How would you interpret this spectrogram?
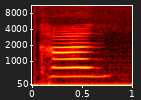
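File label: "kan", Mandarin Chinese, first tone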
